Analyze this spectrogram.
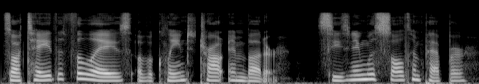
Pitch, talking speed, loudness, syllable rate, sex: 190 Hz, 175 wpm, -18 LUFS, 4.9 syllables/s, female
